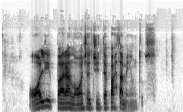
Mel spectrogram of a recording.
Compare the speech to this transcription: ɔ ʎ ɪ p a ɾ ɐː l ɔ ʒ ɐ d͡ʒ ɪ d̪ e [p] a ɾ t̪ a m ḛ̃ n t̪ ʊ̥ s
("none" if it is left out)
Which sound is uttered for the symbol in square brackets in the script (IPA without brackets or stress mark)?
p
